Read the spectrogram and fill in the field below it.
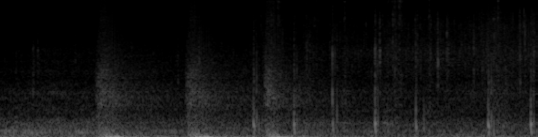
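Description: Heavy armored footsteps thud and clank on stone.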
